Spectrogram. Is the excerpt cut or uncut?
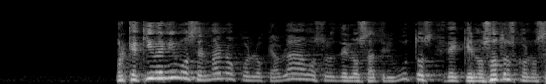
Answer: cut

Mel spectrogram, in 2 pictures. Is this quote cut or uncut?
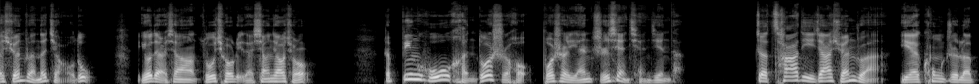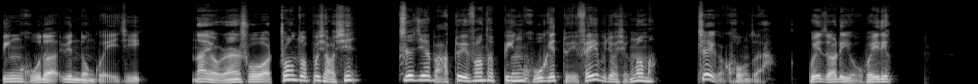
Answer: cut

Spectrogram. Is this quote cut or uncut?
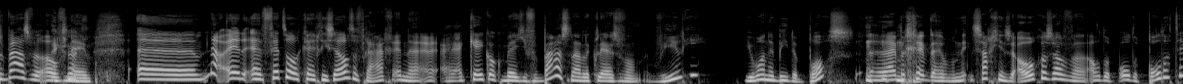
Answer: uncut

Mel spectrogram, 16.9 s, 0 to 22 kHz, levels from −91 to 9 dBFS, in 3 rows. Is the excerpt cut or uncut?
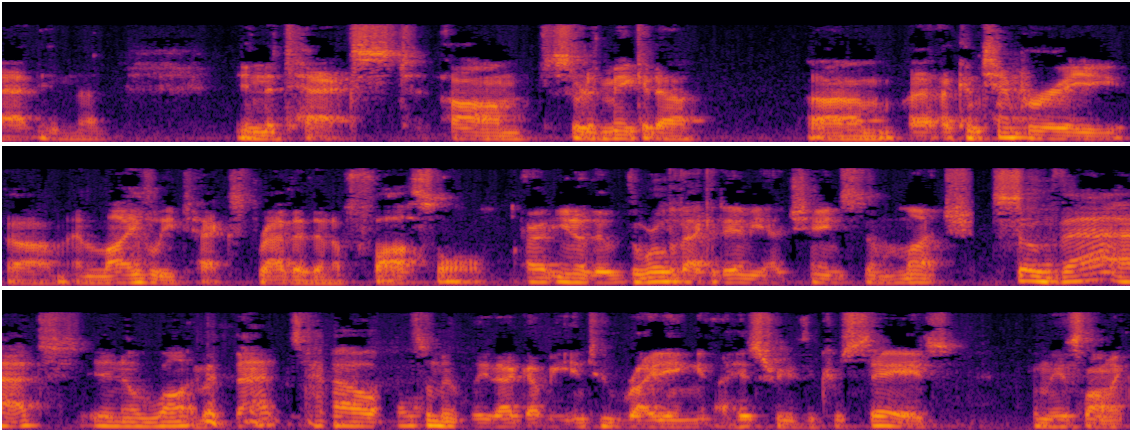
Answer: cut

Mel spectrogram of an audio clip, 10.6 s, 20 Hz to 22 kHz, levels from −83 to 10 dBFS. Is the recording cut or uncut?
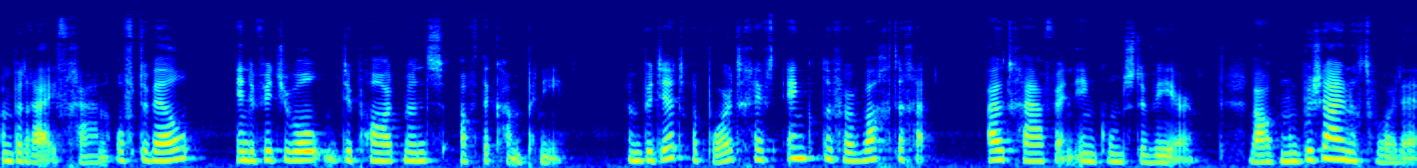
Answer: cut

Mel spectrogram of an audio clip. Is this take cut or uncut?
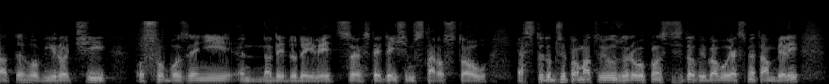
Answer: uncut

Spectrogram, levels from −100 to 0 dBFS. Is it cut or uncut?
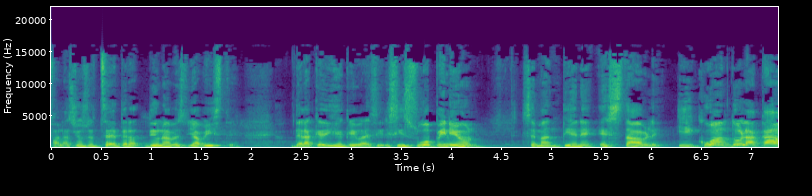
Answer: cut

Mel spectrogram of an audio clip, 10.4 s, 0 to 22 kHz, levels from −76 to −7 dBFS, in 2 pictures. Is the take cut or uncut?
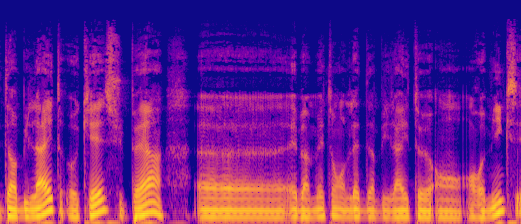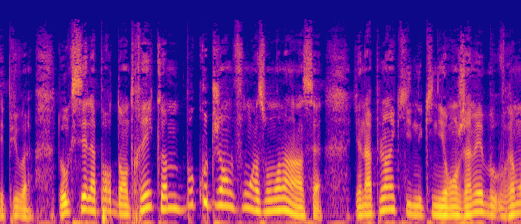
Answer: uncut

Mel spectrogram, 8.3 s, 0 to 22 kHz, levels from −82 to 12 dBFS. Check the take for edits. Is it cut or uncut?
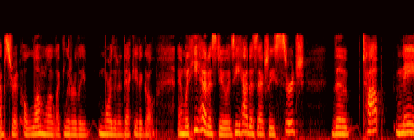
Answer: cut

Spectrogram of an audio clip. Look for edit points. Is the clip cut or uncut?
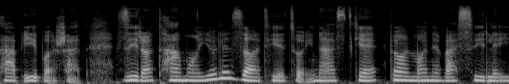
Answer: cut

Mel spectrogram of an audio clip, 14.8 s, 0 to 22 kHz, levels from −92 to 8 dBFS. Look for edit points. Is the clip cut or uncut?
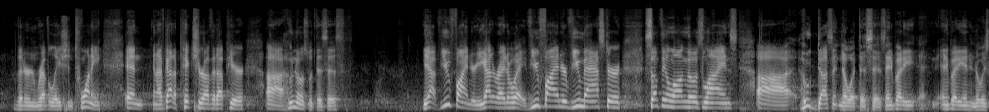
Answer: cut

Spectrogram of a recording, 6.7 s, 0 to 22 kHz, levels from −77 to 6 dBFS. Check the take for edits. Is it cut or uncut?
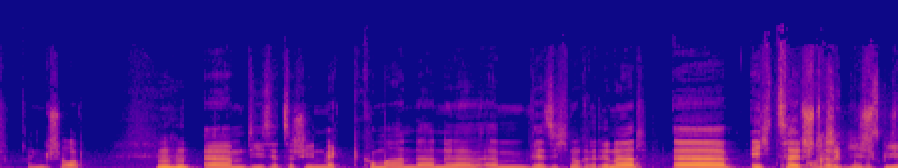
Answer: cut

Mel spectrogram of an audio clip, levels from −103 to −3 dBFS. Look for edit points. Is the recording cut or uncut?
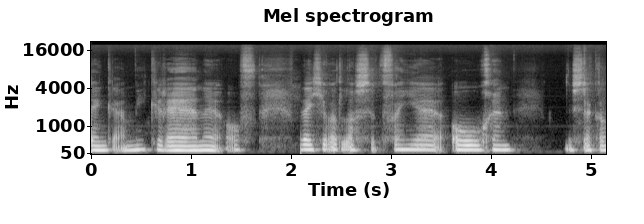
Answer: cut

